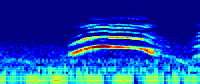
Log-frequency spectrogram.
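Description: A man's single drawn-out "woo!" whoop, a celebratory party yell, about a second long, its pitch rising and then falling.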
